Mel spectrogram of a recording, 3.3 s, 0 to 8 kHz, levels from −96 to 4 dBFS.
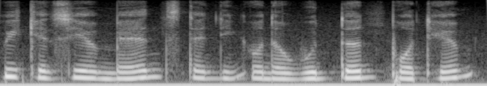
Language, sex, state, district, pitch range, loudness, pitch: English, female, Nagaland, Kohima, 175-200 Hz, -15 LUFS, 190 Hz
